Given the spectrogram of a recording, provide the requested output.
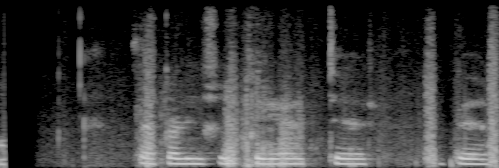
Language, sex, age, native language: Icelandic, male, 10, Icelandic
